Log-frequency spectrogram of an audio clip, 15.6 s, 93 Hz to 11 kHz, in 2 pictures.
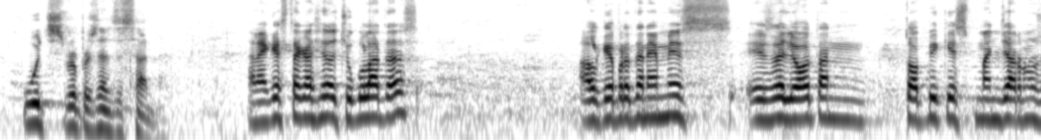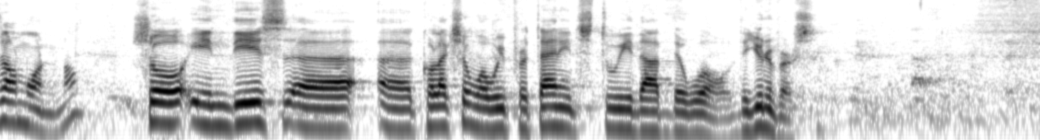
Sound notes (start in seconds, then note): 4.7 non-english speech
